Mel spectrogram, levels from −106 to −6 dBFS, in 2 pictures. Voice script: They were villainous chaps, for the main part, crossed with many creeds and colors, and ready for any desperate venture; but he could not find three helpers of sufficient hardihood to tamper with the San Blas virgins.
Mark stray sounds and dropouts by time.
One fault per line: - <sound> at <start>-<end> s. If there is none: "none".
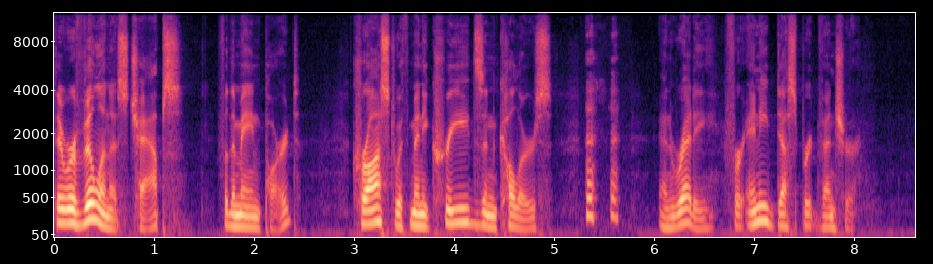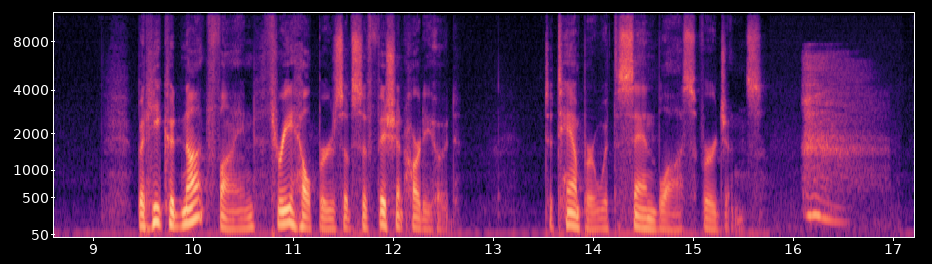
- laugh at 5.3-5.7 s
- sigh at 16.1-17.0 s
